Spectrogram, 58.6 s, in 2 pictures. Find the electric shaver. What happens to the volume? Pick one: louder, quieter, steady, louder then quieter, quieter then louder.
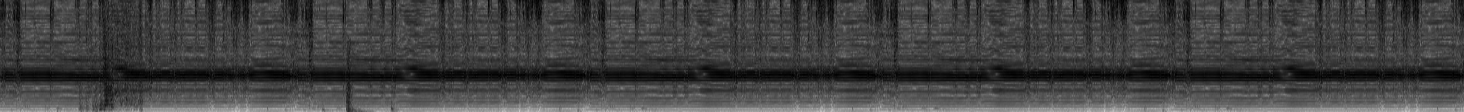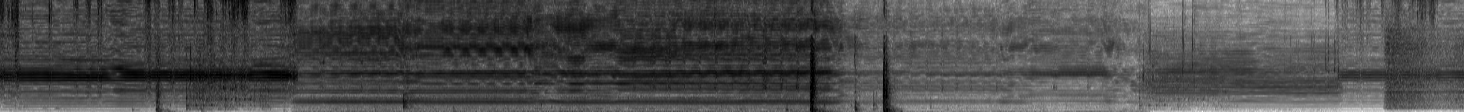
quieter.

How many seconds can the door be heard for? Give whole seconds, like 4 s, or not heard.
5 s.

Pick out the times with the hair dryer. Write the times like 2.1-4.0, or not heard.
57.0-58.5.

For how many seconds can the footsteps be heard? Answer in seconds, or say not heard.
not heard.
